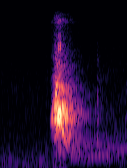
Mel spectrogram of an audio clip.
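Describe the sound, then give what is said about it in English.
A single sharp bark from a caller's dog, heard over a phone line during a radio call-in, thin and tinny, fading quickly into a soft trailing tail after a moment of silence. “I hear the dog.”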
